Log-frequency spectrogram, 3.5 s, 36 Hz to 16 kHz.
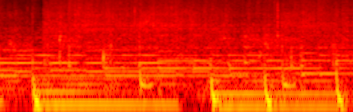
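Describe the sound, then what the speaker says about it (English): Two grated tomatoes sizzle with browned onions and pounded ginger in a pan for dry fish curry, a close, continuous frying hiss over a humming background, with a few soft stirring bumps. "Next, I'm going to add 2 grated tomatoes."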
